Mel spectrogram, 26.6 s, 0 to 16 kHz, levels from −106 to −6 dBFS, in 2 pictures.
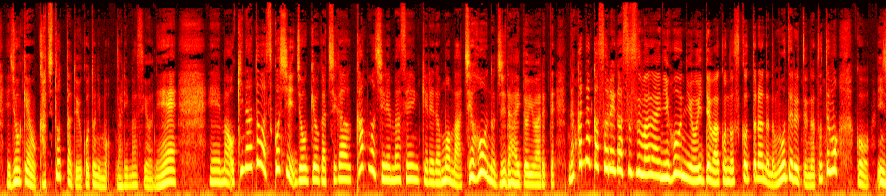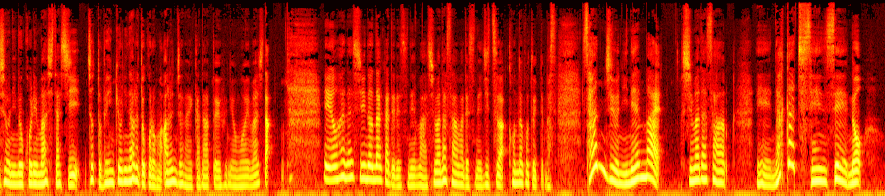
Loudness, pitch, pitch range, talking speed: -25 LUFS, 185 Hz, 150-230 Hz, 425 characters per minute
